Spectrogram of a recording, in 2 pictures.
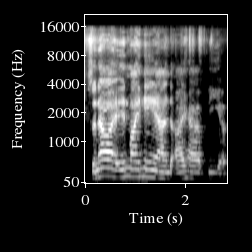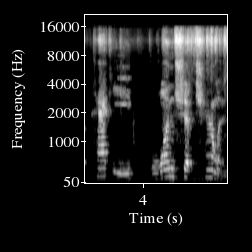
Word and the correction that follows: Paqui: It's pronounced Paqui.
